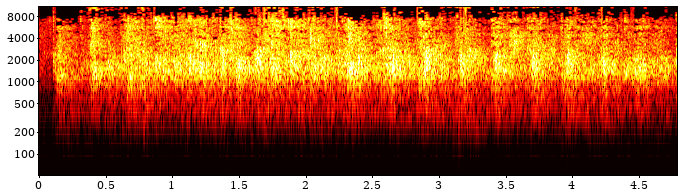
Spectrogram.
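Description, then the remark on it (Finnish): A church audience bursts into sustained applause to encourage the young people who serve at Sunday services, a dense wash of many hands clapping at steady loudness for several seconds, with no voices standing out. “Kyllä meidän tulisi antaa raikuvammat aplodit joskus rohkaisuksi, eikö vai?”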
